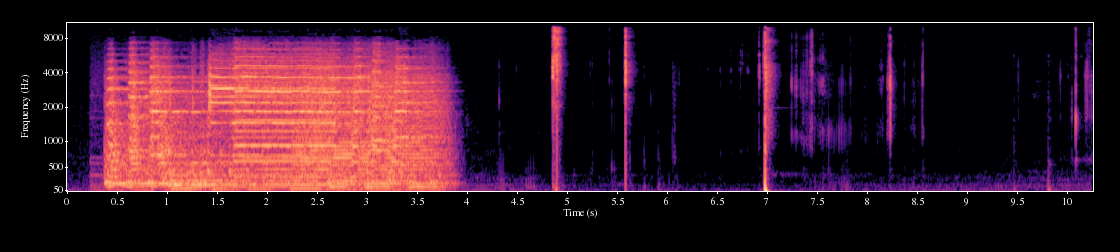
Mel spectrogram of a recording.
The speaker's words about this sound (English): Allow me to switch to the beer mic so I can open this can of beautiful, beautiful liquid.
